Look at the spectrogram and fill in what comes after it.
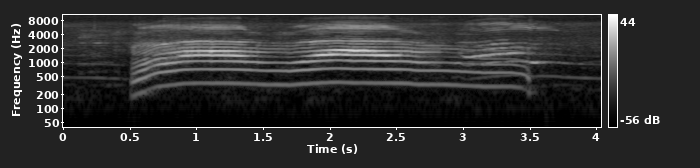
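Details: A pet cat confronting another cat across a divider lets out one loud sustained wailing yowl, steady and slightly wavering for three seconds before dropping off abruptly.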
